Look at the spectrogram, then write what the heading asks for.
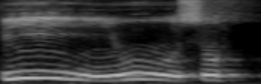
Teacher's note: kita jelaskan huruf ya yang pertama, yang sakinah itu sebelum menyebut ya pada kalimah berikutnya yang berbaris dhammah, supaya tidak berlaku fi Yusuf. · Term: mad tamkin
